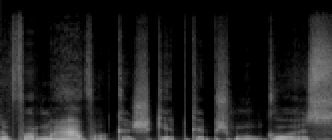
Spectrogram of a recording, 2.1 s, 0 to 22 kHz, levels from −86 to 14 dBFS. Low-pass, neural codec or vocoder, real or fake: 19.8 kHz; autoencoder, 48 kHz, 32 numbers a frame, DAC-VAE, trained on Japanese speech; fake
